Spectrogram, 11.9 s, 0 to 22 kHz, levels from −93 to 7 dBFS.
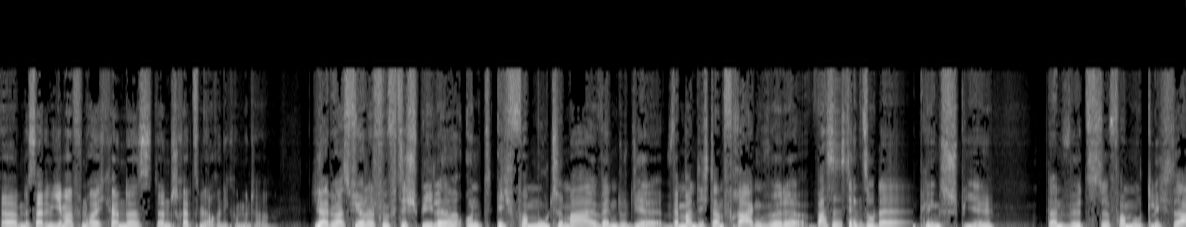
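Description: Right after "dann fragen würde was", from 8.35 to 8.80 s, the speech turns choppy and robotic. This is repeated packet loss. Audio data went missing in several short holes, the longest about 57 ms. Each hole was patched by stretching out the sound just before it. About 140 ms of real speech is gone, and roughly 29% of the stretch is filled-in sound. The quick run of patches gives the buzzy, mechanical texture.

A longer gap follows at 8.84 s and lasts until 9.14 s. About 280 ms of speech never plays. In its place is a continued buzz built from the last sound. It does not fade to silence before the audio resumes. The missing part does not come back. The cause is likely a long network dropout, where no audio reached the receiver for that whole stretch.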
